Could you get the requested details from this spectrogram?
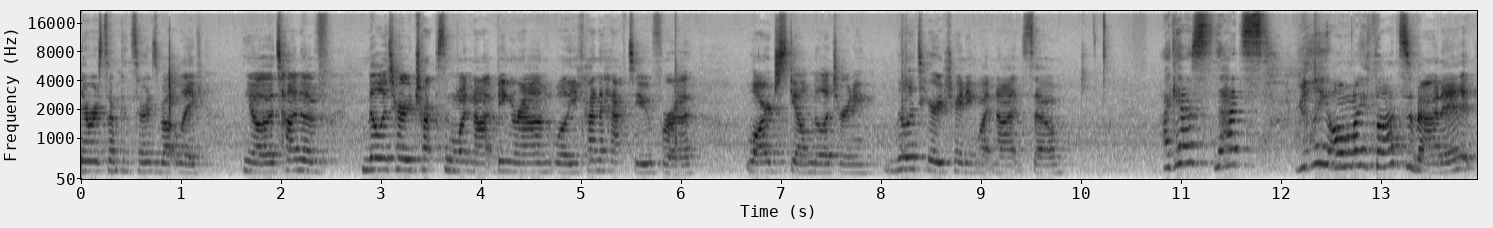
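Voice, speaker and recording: Lively intonation amid audible room echo and noticeable background noise. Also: woman, fairly high pitch for a woman, moderate pace. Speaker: podcast host. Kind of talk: casual chat. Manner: hesitant, many fillers.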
